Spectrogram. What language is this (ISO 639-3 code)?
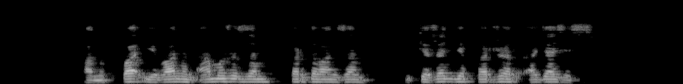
chv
